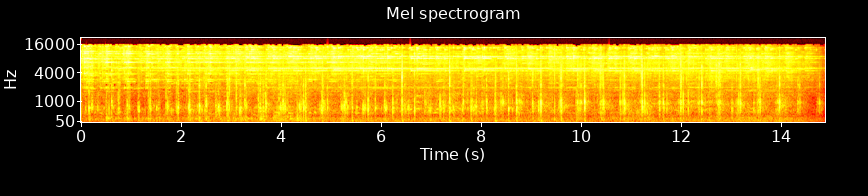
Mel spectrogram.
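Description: Hoofbeats of Friesian horses pulling sleighs over a packed-snow road, the horses shod with long studs for grip on the ice, mixed with the steady jingling of sleigh bells on their harness.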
